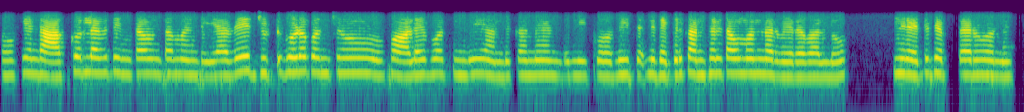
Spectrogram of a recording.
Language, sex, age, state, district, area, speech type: Telugu, female, 45-60, Andhra Pradesh, Vizianagaram, rural, conversation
